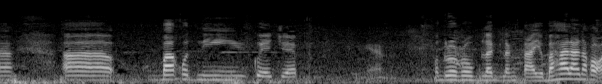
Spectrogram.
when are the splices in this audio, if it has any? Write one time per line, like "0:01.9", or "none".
none

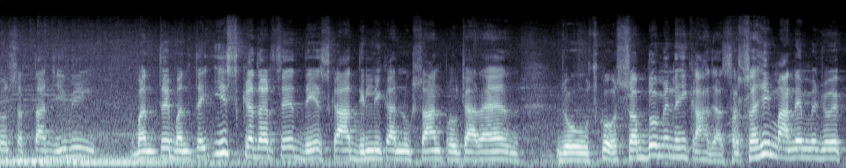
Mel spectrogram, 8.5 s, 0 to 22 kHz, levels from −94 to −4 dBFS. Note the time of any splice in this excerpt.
0:07.4

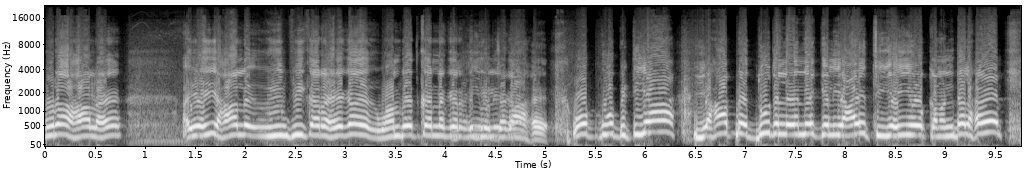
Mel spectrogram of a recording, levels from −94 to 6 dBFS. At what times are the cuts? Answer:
0:04.5

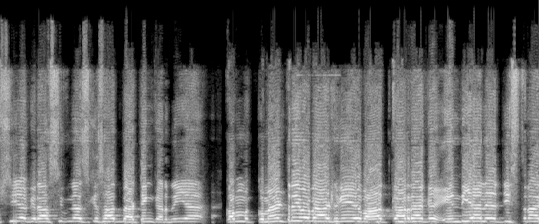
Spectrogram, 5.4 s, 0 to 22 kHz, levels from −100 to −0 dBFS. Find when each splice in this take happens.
none

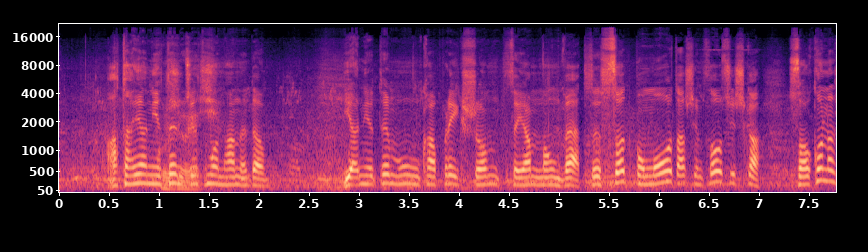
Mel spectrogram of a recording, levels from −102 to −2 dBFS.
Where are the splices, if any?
0:05.3

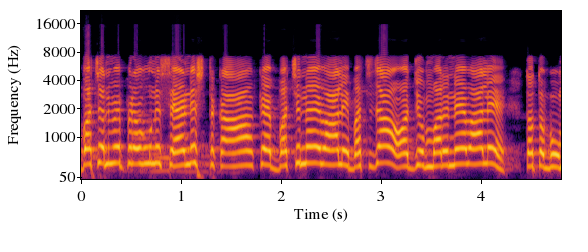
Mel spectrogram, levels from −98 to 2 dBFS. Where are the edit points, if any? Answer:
none

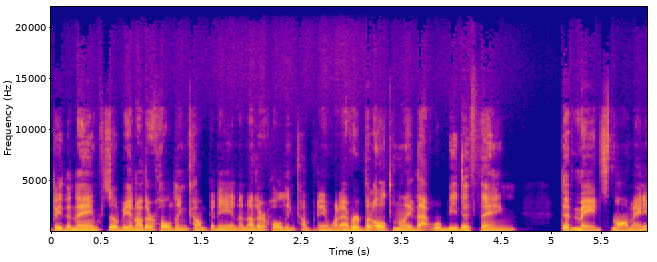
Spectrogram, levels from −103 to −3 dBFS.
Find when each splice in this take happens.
none

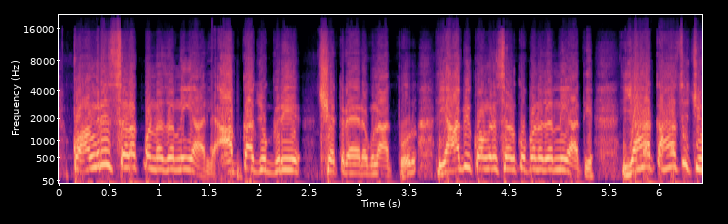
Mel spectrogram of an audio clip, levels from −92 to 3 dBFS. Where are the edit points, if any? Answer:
0:01.5

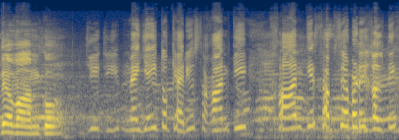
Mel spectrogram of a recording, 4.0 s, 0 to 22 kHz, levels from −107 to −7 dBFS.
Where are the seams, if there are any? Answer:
none

